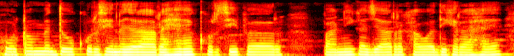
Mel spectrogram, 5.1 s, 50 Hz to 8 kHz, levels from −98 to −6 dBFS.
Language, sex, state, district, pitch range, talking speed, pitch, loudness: Hindi, male, Jharkhand, Palamu, 140-150 Hz, 210 wpm, 145 Hz, -14 LUFS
